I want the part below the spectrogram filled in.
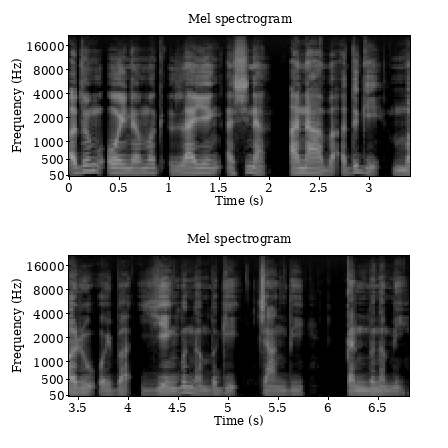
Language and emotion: Manipuri, neutral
